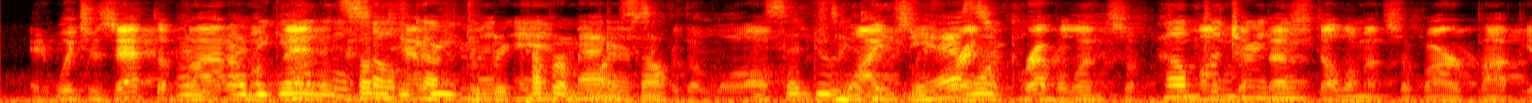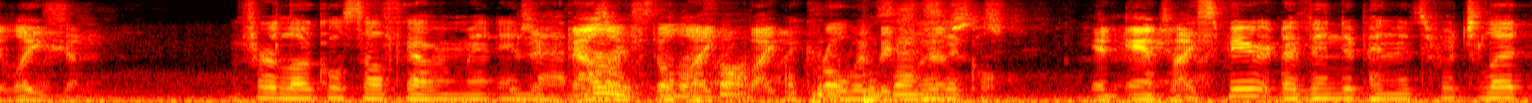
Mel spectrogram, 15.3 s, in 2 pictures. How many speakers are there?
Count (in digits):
3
